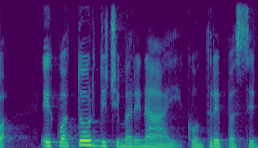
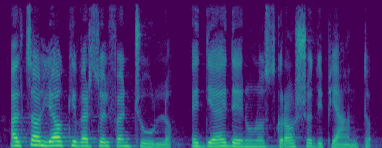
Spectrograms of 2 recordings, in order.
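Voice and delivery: usual speaking voice

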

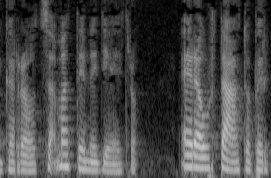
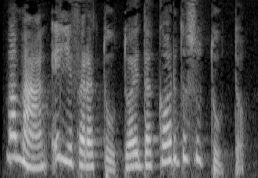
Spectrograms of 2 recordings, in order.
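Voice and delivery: a touch of pique, pitched up; understated annoyance in a higher voice; mildly vexed; 6 semitones higher, 3 dB louder than usual. A narrator's reading. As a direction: protest to mother with mild irritation. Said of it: "disse Kitty con stizza".

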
